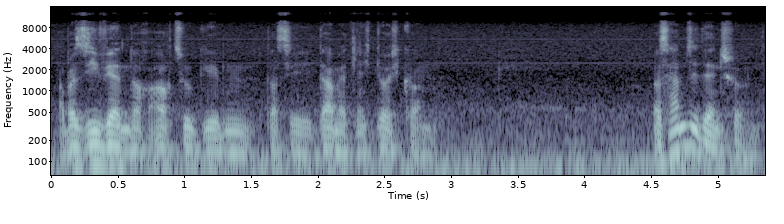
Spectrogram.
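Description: A cocky, condescending man in a radio crime play. His delivery swings widely in pitch, sneering and foul-mouthed, with faint outdoor street noise around him. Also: expressive, fairly quick, darkish tone. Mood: smug, bargaining. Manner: condescending, mocking. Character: arrogant, foul-mouthed law graduate, slick and drunkenly cocky. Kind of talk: German radio crime drama acting. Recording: noisy outdoor street ambience.

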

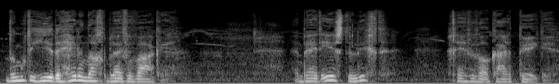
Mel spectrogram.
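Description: A man's voice: mid-range voice, a little fast, a little mellow, slight background noise, lightly acted. An actor playing an earnest, secretive young mill apprentice in a radio drama, protective of his younger comrade. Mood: urgent, guiding.

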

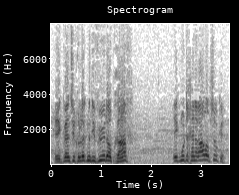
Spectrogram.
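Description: Radio drama: man playing polite officer, composed under fire, high raised voice, heavy battle noise behind. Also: fast talker, close to an everyday voice. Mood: courteous, brisk. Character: courteous officer, calm under fire, guiding a count. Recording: loud artillery and horses behind.

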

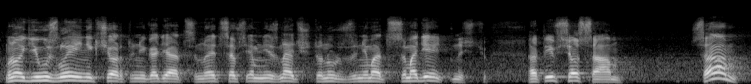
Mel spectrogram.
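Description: A man's voice: fairly high pitch, a little fast, close to an everyday voice. An actor playing a middle-aged senior engineer in a radio drama, scolding and teasing in a folksy, ironic, fatherly way. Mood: stern, sarcastic. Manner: folksy, ironic, chiding with rhetorical questions. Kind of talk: Soviet radio drama acting. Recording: noisy 1970 radio play recording.

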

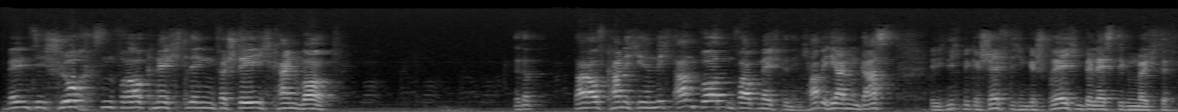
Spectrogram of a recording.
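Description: A man's voice: fairly high pitch, normal speed, darkish tone, lightly acted. An actor playing a curt, evasive, formal bourgeois businessman on the telephone in a German radio play. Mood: impatient, evasive. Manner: brusque, formal, impatient. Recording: dull, roomy old radio recording.

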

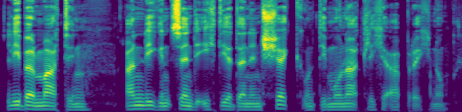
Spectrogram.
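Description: A man acting an anguished middle-aged letter writer in a radio drama. His voice is very low and recorded close and dry. He speaks formally and gravely, pleading with an old friend in measured, urgent phrases. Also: dry recording, close to an everyday voice. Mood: worried, beseeching.

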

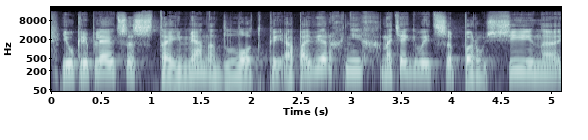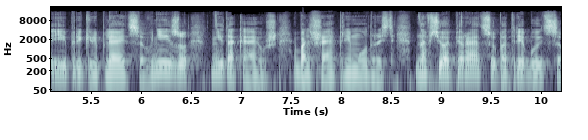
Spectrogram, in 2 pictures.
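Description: A man narrating a humorous first-person story expressively, with dramatic pauses and a shifting tempo. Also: mid-range voice, a bit bright. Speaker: audiobook narrator. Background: music.

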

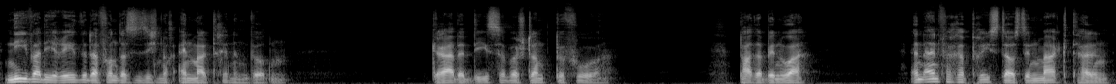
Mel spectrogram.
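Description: Low male narrator for an old literary radio play, grave, deliberate, dramatic.

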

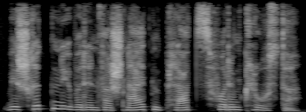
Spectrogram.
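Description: A woman's voice: on the low side, lively intonation, normal speed, no room sound. A woman reading scripted literary first-person narration for a radio play, composed and carefully articulated. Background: music.

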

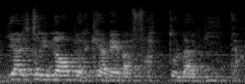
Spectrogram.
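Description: A woman's voice: medium pitch, fairly even intonation, natural voice. An actress playing a plain-spoken, fiery former partisan woman, telling war memories in an emphatic, colloquial theatrical monologue. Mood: tender, wistful. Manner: colloquial, emphatic, halting for effect. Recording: echoey theatre, distant mic, faint noise.

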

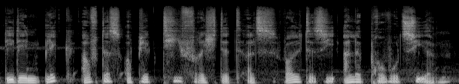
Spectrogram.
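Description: Deep gravelly male audiobook narrator. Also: animated, normal speed. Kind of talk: audiobook reading of a letter. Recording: loud music underneath.

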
